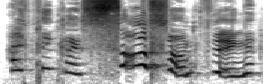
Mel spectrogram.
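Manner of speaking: high-pitched, spooked imitation; mock-frightened friend. Scared friend whispers of a sighting to classmates, high mock fright. Friend startled seeing something.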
